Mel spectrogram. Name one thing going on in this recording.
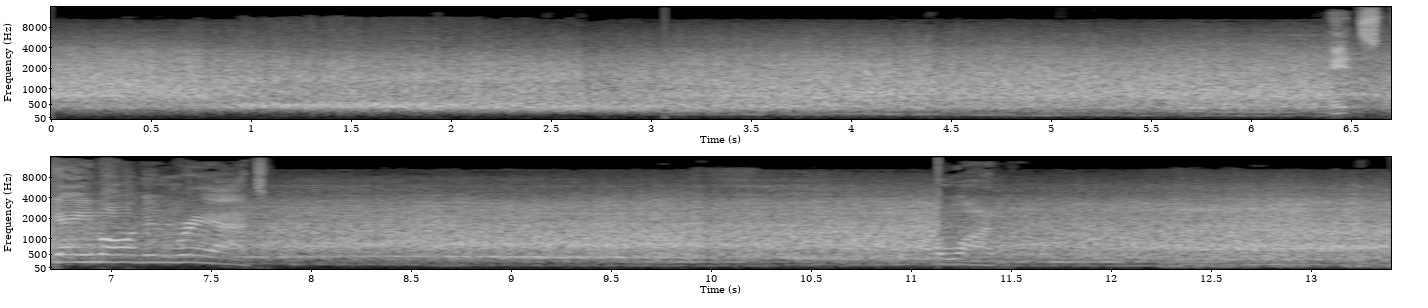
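A large stadium crowd roars loudly and steadily.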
